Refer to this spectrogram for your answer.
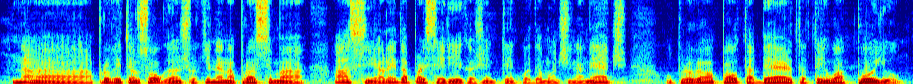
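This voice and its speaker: A Brazilian man with a São Paulo interior accent hosting a radio talk show, relaxed and teasing, with many restarts. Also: medium pitch. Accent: Brazilian Portuguese, São Paulo interior. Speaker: radio host. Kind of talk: casual radio chat. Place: radio studio.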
